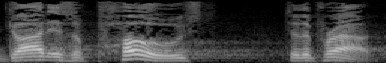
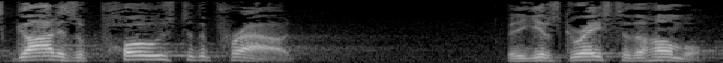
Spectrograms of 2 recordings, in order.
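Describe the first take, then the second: First: Slower still, stressing God and proud; emphatic repeat of the verse. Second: Slow, weighty reading stressing God and grace; preacher savouring the verse; slow emphatic scripture. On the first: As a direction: drive it home word by word. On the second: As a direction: let each word land. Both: Shown as a demonstration. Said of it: "I love this".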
